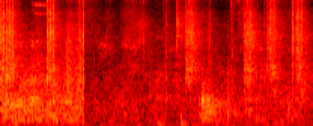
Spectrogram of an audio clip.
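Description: Press camera shutters clicking, several sharp clicks scattered through the second half, over quiet room sound.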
